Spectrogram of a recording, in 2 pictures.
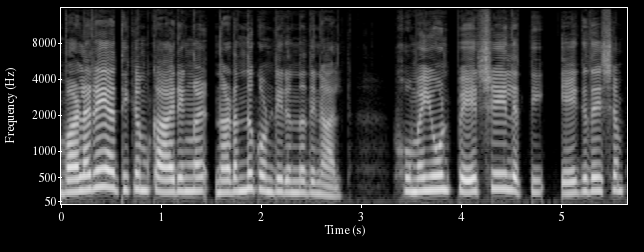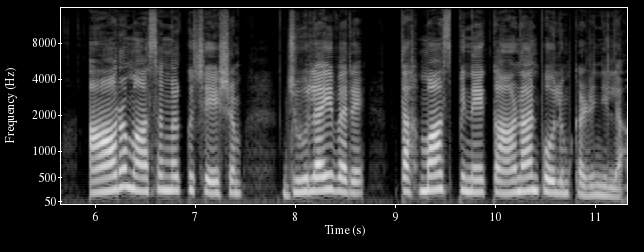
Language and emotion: Malayalam, neutral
